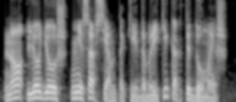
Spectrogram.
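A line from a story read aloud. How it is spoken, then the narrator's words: Grumbling old remark. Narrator (Russian): заметила старая муха, любившая поворчать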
